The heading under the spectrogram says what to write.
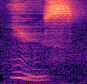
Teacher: And that's just because these types of sounds tend to get weaker when they are at the very end of a word. So you can think of it as more of a 50-50 between a Z sound and a S sound.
